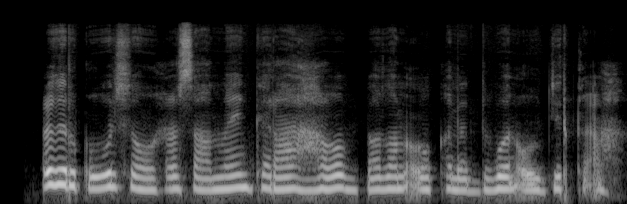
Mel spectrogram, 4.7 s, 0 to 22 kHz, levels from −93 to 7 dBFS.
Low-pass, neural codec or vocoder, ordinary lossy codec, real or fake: 14.4 kHz; codec, 44.1 kHz, 3.4 kbps, Pupu-Codec; none; fake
